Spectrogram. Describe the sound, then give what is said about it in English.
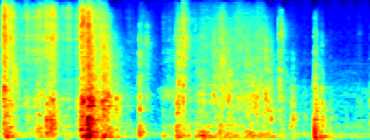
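Paper gift wrapping is ripped off a moderate-sized box in a series of sharp crinkling tears and rustles. The bursts are irregular and fairly quiet, with no talk. “And why don't you go ahead and rip that sucker open?”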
